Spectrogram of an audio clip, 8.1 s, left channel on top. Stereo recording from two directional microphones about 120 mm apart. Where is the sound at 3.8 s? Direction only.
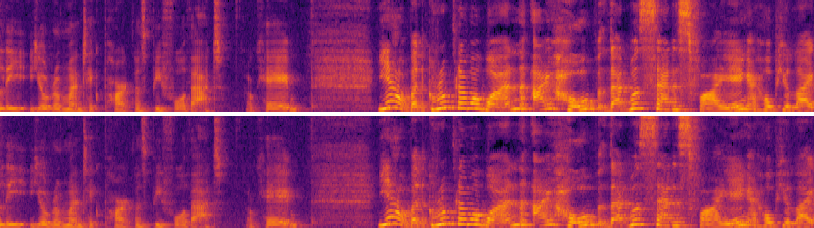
25° left (ahead or behind).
